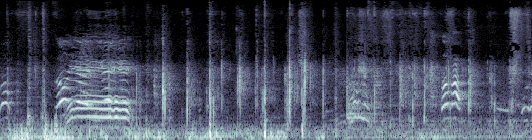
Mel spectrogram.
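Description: A young child shouts and squeals excitedly nearby.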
